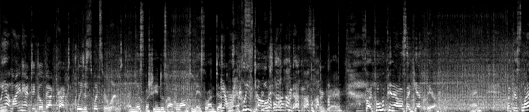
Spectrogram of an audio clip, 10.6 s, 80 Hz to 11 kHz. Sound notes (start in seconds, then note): 5.2 laughing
